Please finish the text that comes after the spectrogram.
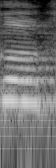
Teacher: जैसे क बोल रहे हैं तो क बोलते हुए हमारी अ की आवाज़ जरूर आती है, क, तो इसलिए हम उसके नीचे ये हलंत लगाते हैं।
